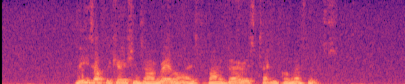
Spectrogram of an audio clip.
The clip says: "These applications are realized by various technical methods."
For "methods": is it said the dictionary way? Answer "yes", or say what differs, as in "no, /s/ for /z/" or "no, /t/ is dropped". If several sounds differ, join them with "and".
yes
